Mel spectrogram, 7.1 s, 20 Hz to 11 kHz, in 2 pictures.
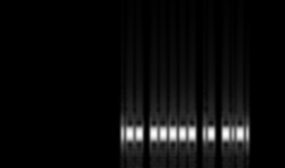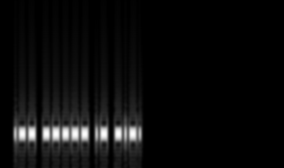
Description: Morse code, heard as a keyed tone, about 40 wpm, 700 Hz. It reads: W0AC W0AC
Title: USA Call Signs - 4 Characters - Repeated 2x - 40wpm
